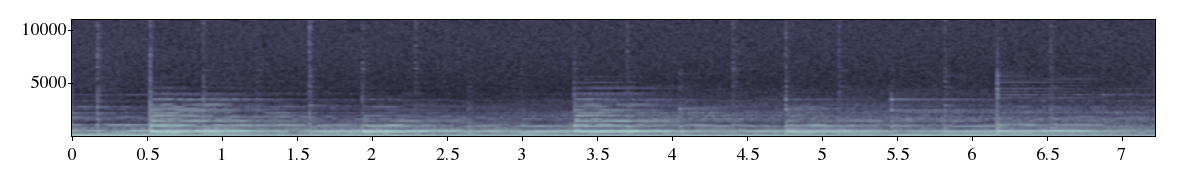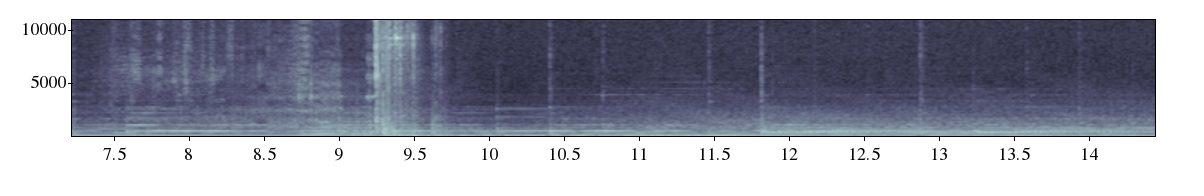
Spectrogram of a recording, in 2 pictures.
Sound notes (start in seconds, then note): 8.6 door slams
